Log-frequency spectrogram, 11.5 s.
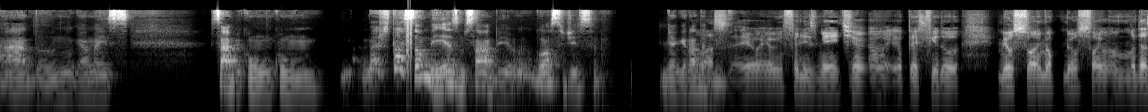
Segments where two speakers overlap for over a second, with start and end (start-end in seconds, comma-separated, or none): none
